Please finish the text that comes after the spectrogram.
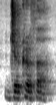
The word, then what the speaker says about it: Jugurtha: Alright, am I pronouncing it well, Jugurtha? Yeah, it's good. It's Jugurtha.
